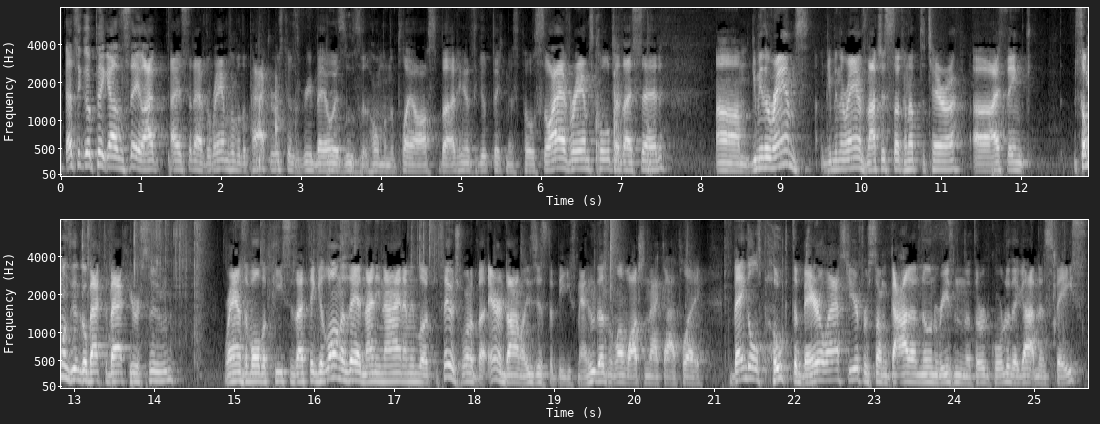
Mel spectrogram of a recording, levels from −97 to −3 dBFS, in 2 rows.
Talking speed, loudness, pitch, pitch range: 305 wpm, -20 LUFS, 135 Hz, 120-150 Hz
